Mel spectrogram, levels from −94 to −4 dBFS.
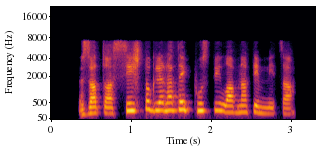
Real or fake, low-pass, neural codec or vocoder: fake; 7.2 kHz; codec, 16 kHz in and 24 kHz out, 0.9 kbps, LongCat-Audio-Codec, fine tuned four codebook decoder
